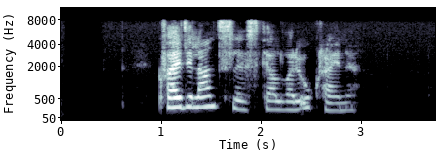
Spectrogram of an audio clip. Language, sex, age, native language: Icelandic, female, 14, Icelandic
